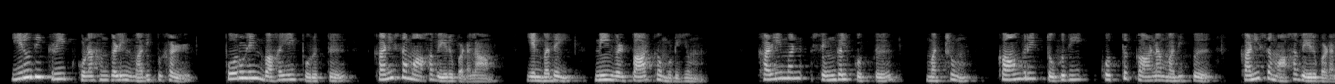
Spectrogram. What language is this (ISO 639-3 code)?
tam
